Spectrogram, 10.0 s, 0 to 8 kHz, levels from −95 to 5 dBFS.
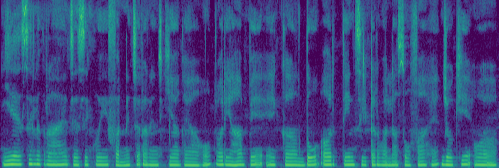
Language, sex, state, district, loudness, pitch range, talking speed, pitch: Hindi, female, Jharkhand, Jamtara, -24 LUFS, 170-185 Hz, 160 wpm, 175 Hz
